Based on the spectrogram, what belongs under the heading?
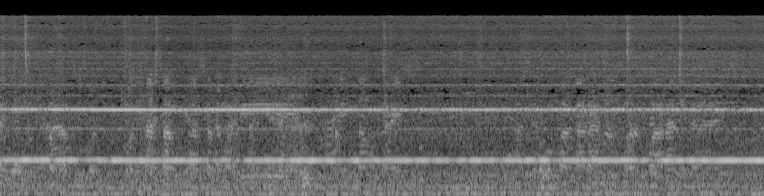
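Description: Vintage passenger train moving, heard from inside the car as a steady running rumble. Over it a single steady high tone holds without a break.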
